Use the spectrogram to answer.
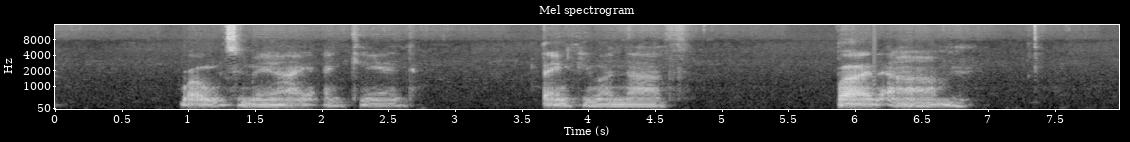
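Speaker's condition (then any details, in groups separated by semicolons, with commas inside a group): Multiple sclerosis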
